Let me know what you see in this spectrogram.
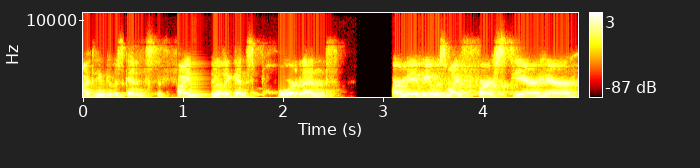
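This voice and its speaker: At a moderate pace, a woman speaks with an Irish accent and fairly even intonation. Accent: Irish accent, noticeable. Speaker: professional footballer. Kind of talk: interview.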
